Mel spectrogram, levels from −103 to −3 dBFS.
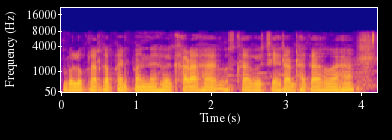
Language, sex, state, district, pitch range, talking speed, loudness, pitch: Hindi, male, Jharkhand, Palamu, 110-115 Hz, 200 wpm, -19 LUFS, 115 Hz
